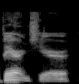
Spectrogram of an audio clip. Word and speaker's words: Beringer: Uh, by the way, is it Baron Jay or Baroner? I've heard announcers use both. It's uh it's Baron. Baron. Yeah. Yeah. Is the French pronunciation.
